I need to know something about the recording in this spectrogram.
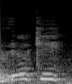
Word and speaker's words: Rilke: And if you like a Rilke, here's your Rilke, rhymes with milky and silky.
